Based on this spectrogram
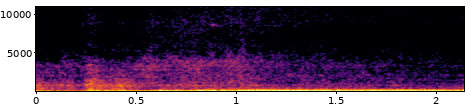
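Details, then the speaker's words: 1995 Range Rover Vogue SE, Rover 3.9 serpentine V8 after top end overhaul, first start of the day, very low fuel: brief odd noise as it catches, then settles to a low steady rumble; source of start-up noise unknown, ignition timing slightly out. "That was a funny noise, wasn't it? When it starts. Fuel gauge should read anything. I wonder what that noise was."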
